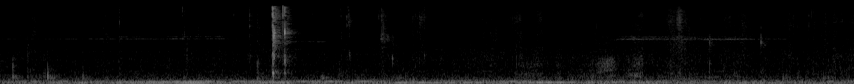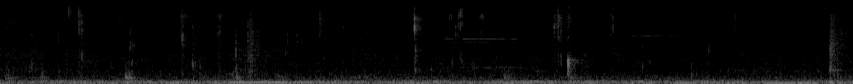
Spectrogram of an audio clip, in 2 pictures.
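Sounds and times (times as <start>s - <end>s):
low steady hum: 0.0s - 17.0s
person chewing: 0.1s - 16.1s.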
